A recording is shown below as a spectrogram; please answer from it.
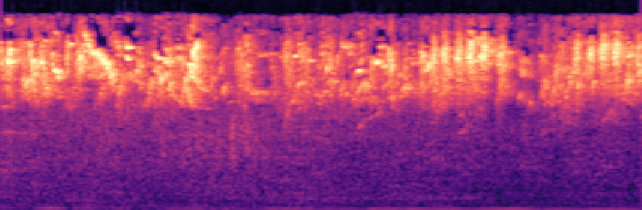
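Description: A dense, continuous chorus of high, tinkling twitters and liquid chirps from several European goldfinches, overlapping without pause.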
